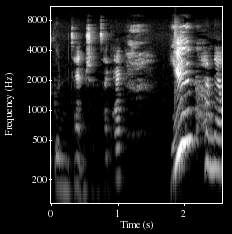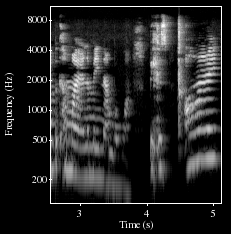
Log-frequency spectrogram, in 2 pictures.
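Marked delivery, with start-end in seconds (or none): 1.8-3.8 loud, emphatic verdict; loud declaration. Real, not acted. To the friend who made her spiral, a loud verdict. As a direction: hammer the verdict home.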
